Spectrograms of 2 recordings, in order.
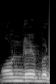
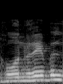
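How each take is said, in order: First: The word starts with a vowel, h silent. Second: The word starts with a pronounced h sound. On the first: The speaker calls it right. "ये ऑनरेबल होता है, तो यहाँ पर एच जो है silent है" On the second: The speaker calls it wrong. "ये हॉनरेबल नहीं होता"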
